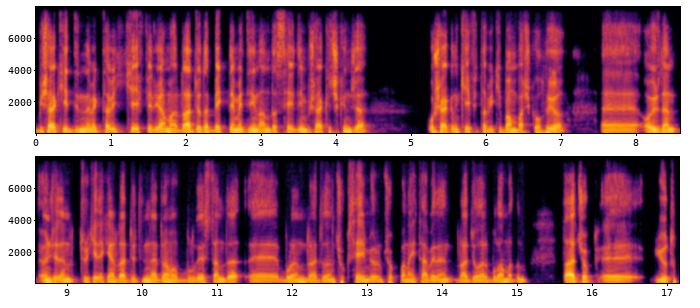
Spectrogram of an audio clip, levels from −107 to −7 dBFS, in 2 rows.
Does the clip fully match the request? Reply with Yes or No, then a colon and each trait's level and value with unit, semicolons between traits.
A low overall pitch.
Yes: low, 110 Hz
